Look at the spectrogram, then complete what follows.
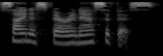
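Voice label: "sinus paranasales", English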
